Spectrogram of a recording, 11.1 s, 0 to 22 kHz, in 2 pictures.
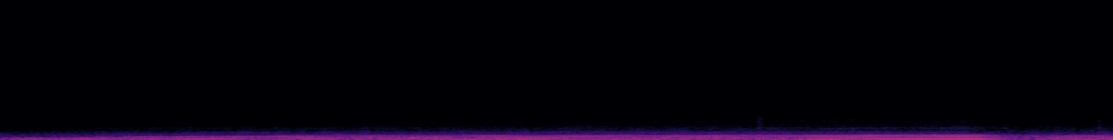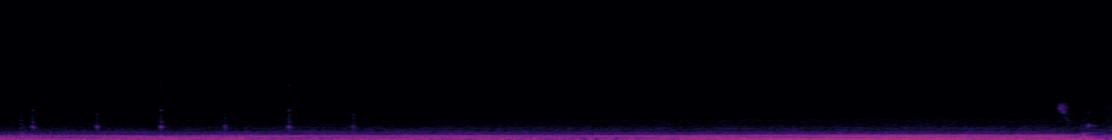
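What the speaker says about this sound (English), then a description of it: "First of all, some tunnel test, and then we go for the full acceleration" A 2026 Audi Q5 or BMW X3 SUV accelerates at full throttle through a tunnel, its engine drone climbing steadily in pitch with a brief dip at a gear change, loud and continuous, with a few faint ticking clicks partway through.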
